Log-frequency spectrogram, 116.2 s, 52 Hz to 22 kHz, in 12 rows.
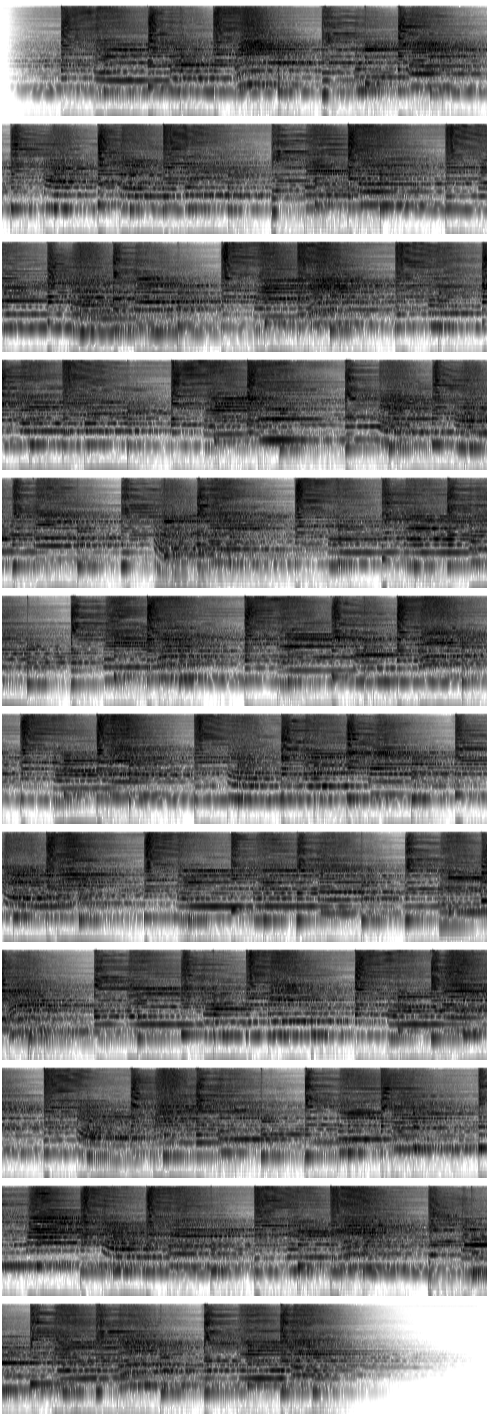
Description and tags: Random but somewhat musical output from an Analog Box circuit I created called "DroneQuartet", presumably because it drives 4 separate instruments that wander somewhat randomly from a central note in the same scale. Some of the played notes slide, most do not. It's just a strange effect, overall. I ended up trimming it and adjusting the amplitude somewhat in Cool Edit Pro, but the chorusing and reverb effects are all from the Analog Box circuit itself (except at the fade out, where I thought it best to add some just there, in CEP). This is not a loop, though I did look for a good place to splice it into a loop -- just never could find a good place (very long reverb makes it especially hard to find a seamless edit point). You might have better luck with that. But otherwise it's long enough that you can probably just excerpt a piece for whatever purpose you might find for this sort of thing.
abox, drone, music, plucked, string, synthetic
